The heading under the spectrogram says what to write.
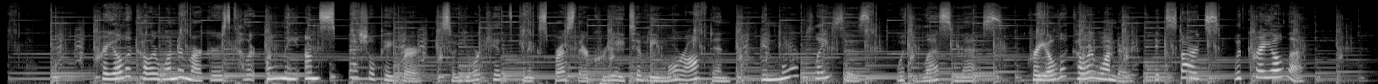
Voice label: Caring, Friendly, Conversational, Bright, Approachable, Female Voice; Crayola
